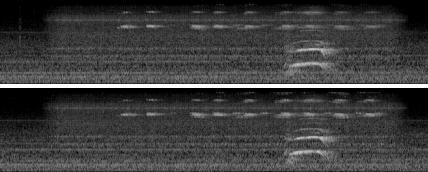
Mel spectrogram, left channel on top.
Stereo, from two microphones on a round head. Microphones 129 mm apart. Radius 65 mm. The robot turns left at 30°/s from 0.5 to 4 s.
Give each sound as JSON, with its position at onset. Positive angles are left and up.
{"t": 1.2, "sound": "a bird", "side_deg": 25, "distance_m": 1.2}
{"t": 2.8, "sound": "a baby crying", "side_deg": 15, "distance_m": 5.5}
